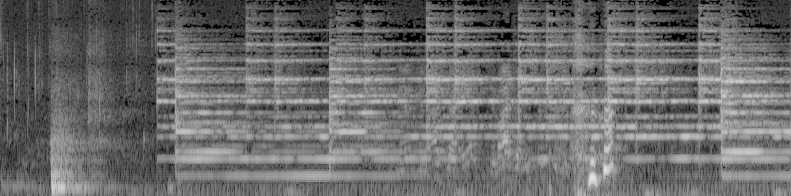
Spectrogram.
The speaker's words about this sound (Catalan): Juhu, campanes.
